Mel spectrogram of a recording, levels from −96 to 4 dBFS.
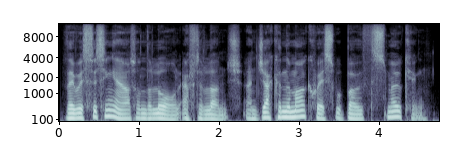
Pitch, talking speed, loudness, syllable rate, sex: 125 Hz, 215 wpm, -16 LUFS, 5.5 syllables/s, male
